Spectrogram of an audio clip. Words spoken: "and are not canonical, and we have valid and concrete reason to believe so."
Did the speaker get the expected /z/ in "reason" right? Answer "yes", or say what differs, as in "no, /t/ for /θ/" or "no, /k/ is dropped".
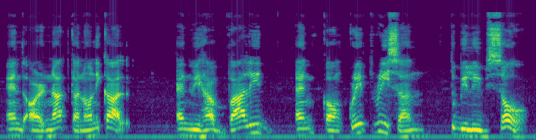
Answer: no, /s/ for /z/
